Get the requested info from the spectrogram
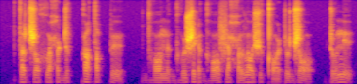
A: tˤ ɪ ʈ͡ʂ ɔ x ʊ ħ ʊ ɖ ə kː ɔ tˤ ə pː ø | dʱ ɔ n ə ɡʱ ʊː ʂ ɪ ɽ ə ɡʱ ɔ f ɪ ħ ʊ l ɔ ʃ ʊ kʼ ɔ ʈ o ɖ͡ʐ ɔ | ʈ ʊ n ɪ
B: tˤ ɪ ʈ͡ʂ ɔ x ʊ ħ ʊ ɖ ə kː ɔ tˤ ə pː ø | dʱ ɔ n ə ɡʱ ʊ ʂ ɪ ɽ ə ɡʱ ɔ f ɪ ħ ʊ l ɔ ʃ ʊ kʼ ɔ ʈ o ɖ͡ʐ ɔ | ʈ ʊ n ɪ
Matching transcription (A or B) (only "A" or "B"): B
